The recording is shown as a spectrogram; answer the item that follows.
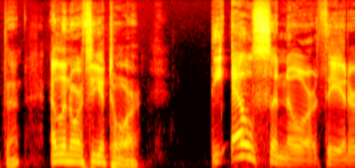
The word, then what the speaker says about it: Elsinore: I thought that was a silent S. Elsinore. Okay, I think. Elsinore. It is not silent. Okay, It is Elsinore.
